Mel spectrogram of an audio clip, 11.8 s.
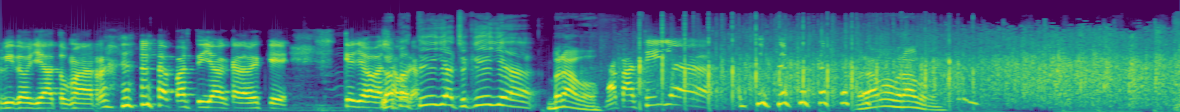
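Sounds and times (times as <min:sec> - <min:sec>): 
speech: 0:00.0 - 0:09.9
small group clapping: 0:06.1 - 0:11.7
laughter: 0:07.3 - 0:09.8.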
